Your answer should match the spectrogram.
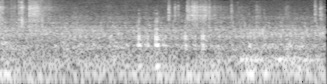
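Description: Faint light clicks and rustling of chunky glitter being scooped from a small plastic cup with a plastic spoon and pressed onto a wet epoxy-coated tumbler, a few ticks near the start and again about a second in.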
